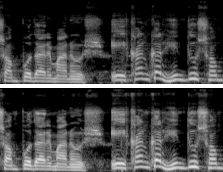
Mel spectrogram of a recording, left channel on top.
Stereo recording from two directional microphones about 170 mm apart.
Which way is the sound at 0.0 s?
25° right (ahead or behind).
